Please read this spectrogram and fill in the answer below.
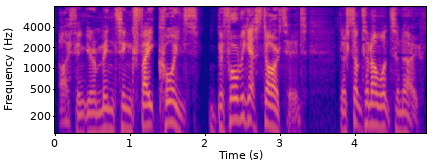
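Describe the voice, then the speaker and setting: A man's voice: mid-range voice, sing-song, moderate pace, husky, no echo, clean studio sound. A man playing a young, plain-spoken medieval adventurer in a video game, wry, earnest and easily exasperated. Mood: earnest, conversational. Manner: earnest, blunt, exasperated, conversational. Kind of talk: video game dialogue acting.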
